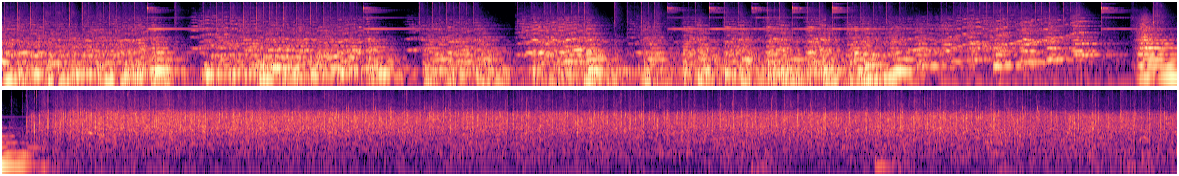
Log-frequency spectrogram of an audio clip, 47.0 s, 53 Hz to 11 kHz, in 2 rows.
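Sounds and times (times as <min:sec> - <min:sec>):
audience applauding: 0:00.0 - 0:09.4, 0:22.8 - 0:47.0
string orchestra chord: 0:00.0 - 0:24.3.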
